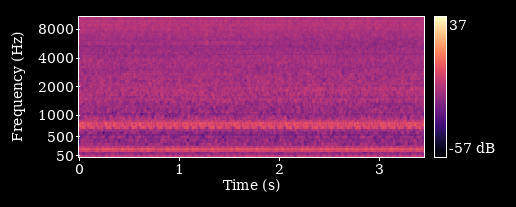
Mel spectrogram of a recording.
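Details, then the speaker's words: Hotpoint NSWM 1043C W UK N 10 kg inverter-motor washer, street find reported as ticking, four minutes into the spin on a 50°C rapid cycle with 1000 spin: smooth steady hum and whine with no ticking or rattling; normal spin. "four minutes spinning nicely I think it could go faster it's not ticking it's not rattling it's not shouting at me"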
